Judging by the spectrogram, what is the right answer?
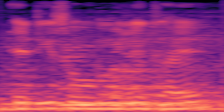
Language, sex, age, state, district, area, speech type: Odia, male, 18-30, Odisha, Balangir, urban, spontaneous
